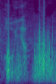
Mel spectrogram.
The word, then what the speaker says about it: Ia: Otherwise, maybe pronounced as Oya. In Greek, when we put an O and an I, it directly becomes I. So it is pronounced Ia, yeah?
